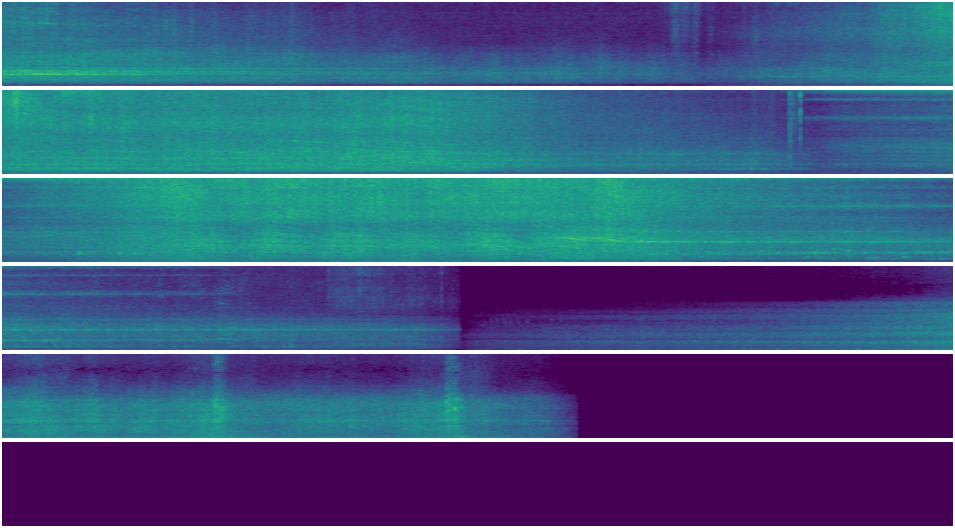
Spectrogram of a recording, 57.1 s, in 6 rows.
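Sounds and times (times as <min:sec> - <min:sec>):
electric trains passing: 0:00.0 - 0:43.8
thin high wheel squeal: 0:24.6 - 0:33.1.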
